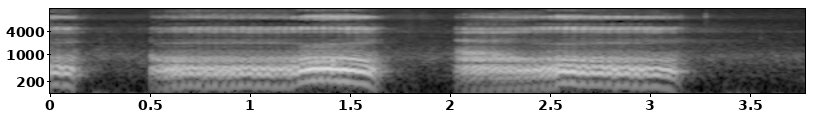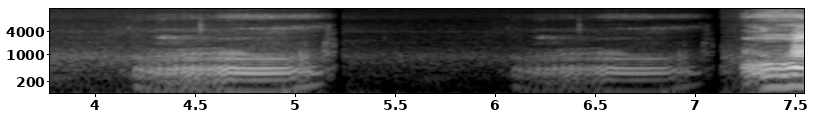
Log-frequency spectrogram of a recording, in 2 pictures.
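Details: Growling from a small West Highland White Terrier: two loud, rough growls over a second long each, followed by two softer, shorter rumbles and the start of another loud growl.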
